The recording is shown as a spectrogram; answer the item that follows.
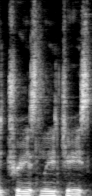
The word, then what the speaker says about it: tres leches: And they just did a tres leches cake, and I wanted to show my version of it. So basically, we have, you know, tres leches, or tres leche is the proper pronunciation, is three creams.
